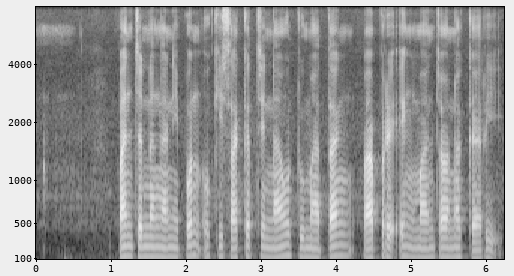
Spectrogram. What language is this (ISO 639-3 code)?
jav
